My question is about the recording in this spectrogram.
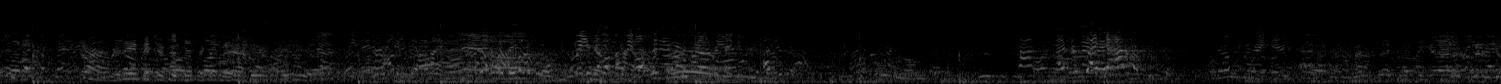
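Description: Several people talking over one another: overlapping conversational chatter in a gym.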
